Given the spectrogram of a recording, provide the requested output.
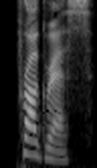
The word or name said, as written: progress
